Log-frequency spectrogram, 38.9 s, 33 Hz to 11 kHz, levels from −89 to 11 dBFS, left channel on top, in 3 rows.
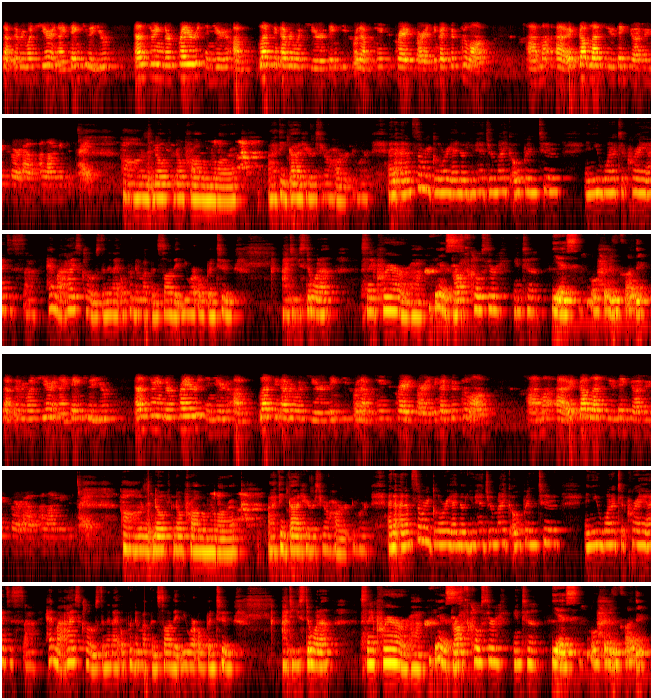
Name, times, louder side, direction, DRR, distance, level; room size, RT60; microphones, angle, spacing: voice 1, 0.0-2.1 2.6-9.7 10.5-14.2 14.5-14.7 17.7-18.1, left 5 dB, 65° left, 4 dB, 0.5 m, -27 dB
voice 2, 14.5-18.0 18.3-32.8 33.1-34.4 34.9-36.7 37.8-38.1, right 3 dB, 60° right, 5 dB, 0.6 m, -30 dB
voice 3, 34.4-35.0 36.9-38.8, equal, 35° right, -1 dB, 0.9 m, -26 dB
5.7 x 2.1 x 2.5 m, 0.63 s
head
